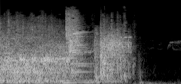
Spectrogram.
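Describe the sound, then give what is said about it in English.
A loud cannon blast, fired at a lookout tower, runs straight into the tower's crashing collapse, with two heavy bursts of breaking, shattering debris in quick succession before the noise cuts off abruptly; a scene from the 1960s TV show F Troop. “So That scene of a cannon firing at a guard tower and the tower collapsing is from the show F Troop, the 60s show”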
